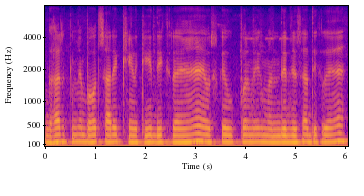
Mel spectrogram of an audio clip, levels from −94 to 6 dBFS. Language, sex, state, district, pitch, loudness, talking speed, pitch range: Hindi, male, Jharkhand, Deoghar, 145 Hz, -16 LUFS, 190 wpm, 145-150 Hz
